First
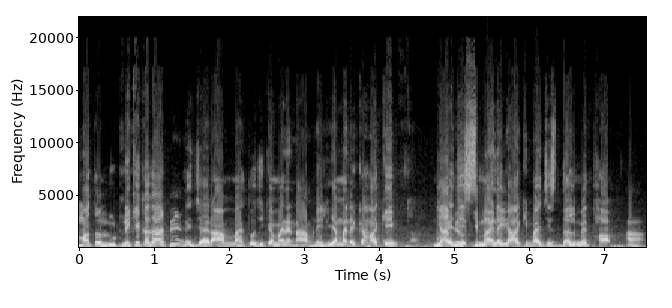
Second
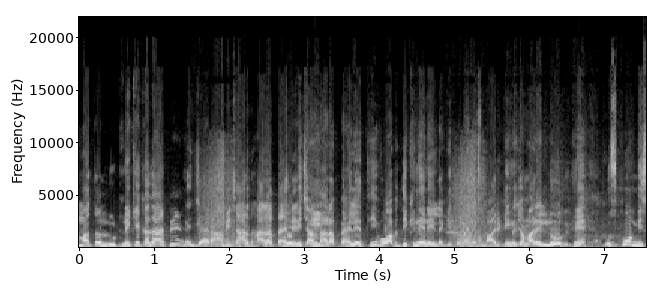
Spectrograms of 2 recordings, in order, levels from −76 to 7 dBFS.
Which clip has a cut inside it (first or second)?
second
